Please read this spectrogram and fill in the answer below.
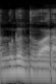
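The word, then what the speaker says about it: gurdwara: and eating together in গুরুদ্বারা গুরুদুয়ারা গুরুদুয়ারা উচ্চারণটা ঠিক cooking and eating together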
